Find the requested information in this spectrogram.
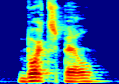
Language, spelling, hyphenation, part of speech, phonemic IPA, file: Dutch, bordspel, bord‧spel, noun, /ˈbɔrt.spɛl/, Nl-bordspel.ogg
- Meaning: board game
